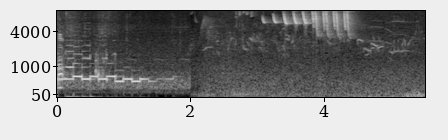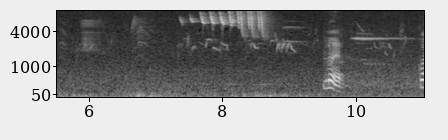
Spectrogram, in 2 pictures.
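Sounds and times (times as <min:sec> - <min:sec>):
outdoor hiss: 0:00.0 - 0:11.0
soft bird chirps: 0:02.0 - 0:11.0
bird high repeated notes: 0:09.9 - 0:11.0.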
